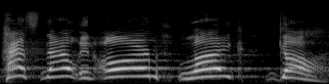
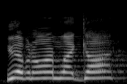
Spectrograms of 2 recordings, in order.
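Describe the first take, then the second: First: Slow and high, each word drawn out; slow scripture quote. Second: Said in the usual way. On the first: Shown as a demonstration. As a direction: lift the verse up slowly and weightily. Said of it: "reads scripture, slow and higher". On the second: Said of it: "restated plainly".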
